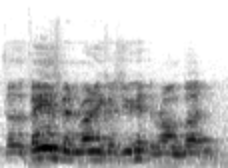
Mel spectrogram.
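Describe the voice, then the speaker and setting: A man's voice: fairly high pitch, quick pace, fairly bright tone, distant mic. Male vlog co-host, casual and wisecracking, recorded in an echoey indoor space with faint music behind. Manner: teasing, wisecracking. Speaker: co-host of a home unboxing vlog. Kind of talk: casual joking banter. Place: indoors in a trailer home. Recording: roomy echo, off the mic, faint music.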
